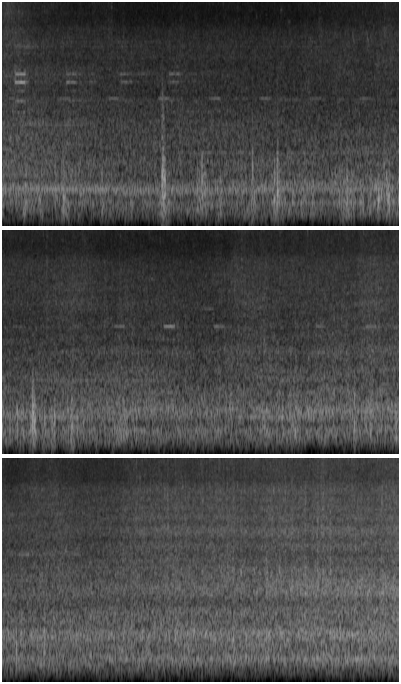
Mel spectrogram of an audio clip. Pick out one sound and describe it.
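A harvesting machine's engine drones steadily in the distance, growing slightly louder.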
